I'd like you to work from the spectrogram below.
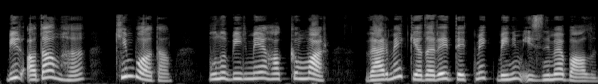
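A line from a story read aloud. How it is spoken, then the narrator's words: Judge's hoarse shout. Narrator (Turkish): diye bağıran yargıcın sesi kısılmıştı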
